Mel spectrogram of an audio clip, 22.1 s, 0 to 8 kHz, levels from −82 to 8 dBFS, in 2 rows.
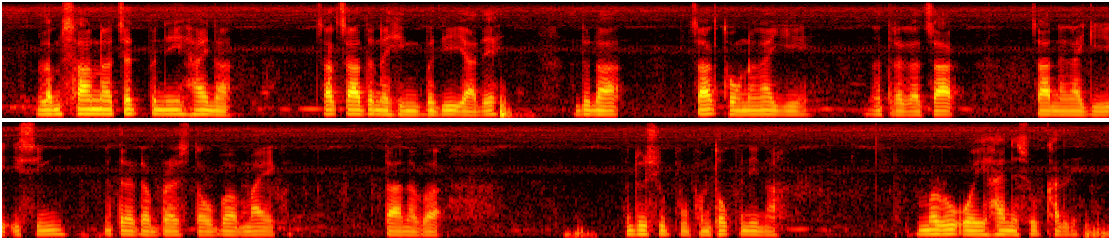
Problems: none marked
